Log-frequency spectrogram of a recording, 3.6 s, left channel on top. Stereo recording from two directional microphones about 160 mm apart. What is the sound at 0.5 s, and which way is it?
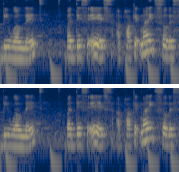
Speech, 30° left (ahead or behind).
